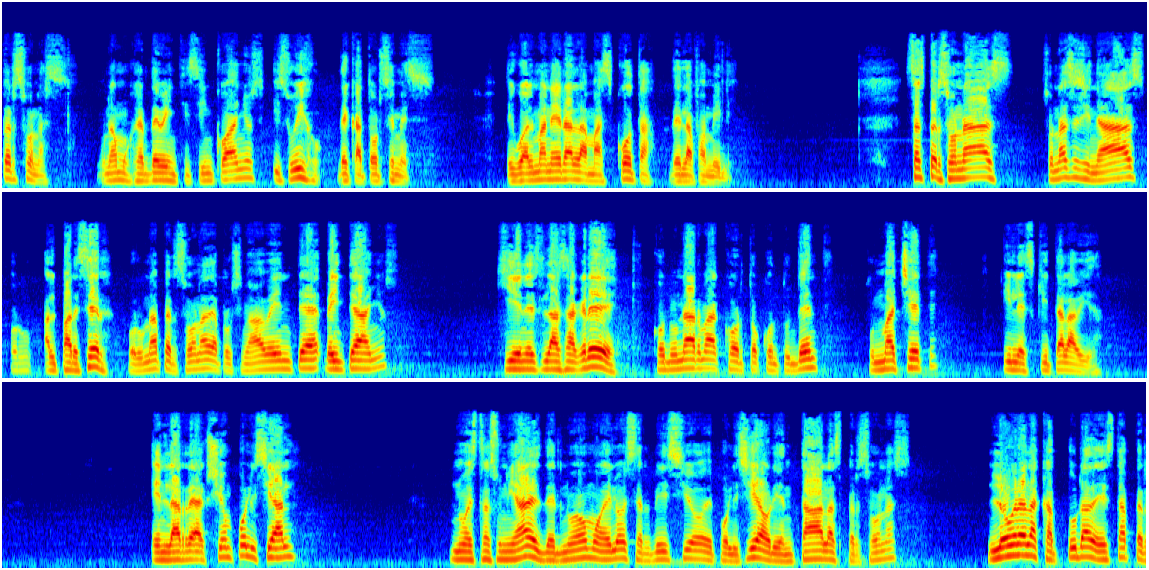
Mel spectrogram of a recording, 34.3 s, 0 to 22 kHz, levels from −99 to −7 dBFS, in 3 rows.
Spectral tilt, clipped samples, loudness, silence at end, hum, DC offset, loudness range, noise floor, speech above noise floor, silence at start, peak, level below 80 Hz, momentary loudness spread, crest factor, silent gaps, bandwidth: -5 dB/octave; under 0.1%; -22 LUFS; 0 s; none; under 0.1%; 6 LU; -78 dBFS; 56 dB; 0 s; -6 dBFS; -64 dBFS; 14 LU; 18 dB; none; 12.5 kHz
